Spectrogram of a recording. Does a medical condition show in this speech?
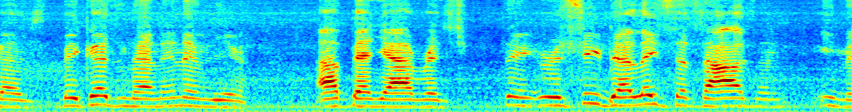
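Yes: cerebral palsy.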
